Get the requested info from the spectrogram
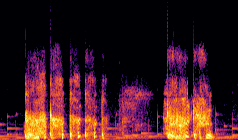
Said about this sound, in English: Did we get a cough?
